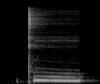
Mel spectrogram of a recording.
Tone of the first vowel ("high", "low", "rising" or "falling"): low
